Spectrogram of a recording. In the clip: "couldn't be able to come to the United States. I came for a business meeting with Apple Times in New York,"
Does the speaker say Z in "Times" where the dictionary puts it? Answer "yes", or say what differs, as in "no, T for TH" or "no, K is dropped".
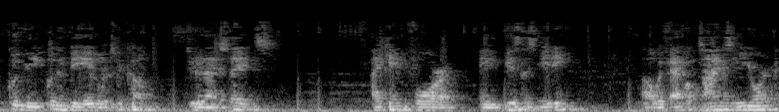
yes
